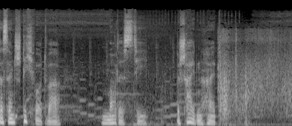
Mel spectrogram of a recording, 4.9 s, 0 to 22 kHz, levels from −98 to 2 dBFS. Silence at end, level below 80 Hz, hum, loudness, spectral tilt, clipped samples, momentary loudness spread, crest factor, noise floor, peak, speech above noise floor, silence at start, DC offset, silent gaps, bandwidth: 0 s; -46 dBFS; none; -25 LUFS; -3 dB/octave; under 0.1%; 24 LU; 20 dB; -46 dBFS; -6 dBFS; 22 dB; 0 s; under 0.1%; none; 16.5 kHz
